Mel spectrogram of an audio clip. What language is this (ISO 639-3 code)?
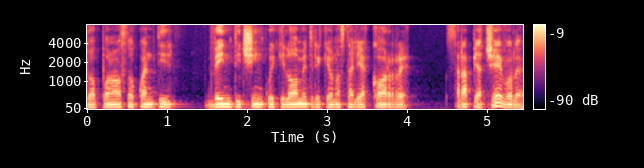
ita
